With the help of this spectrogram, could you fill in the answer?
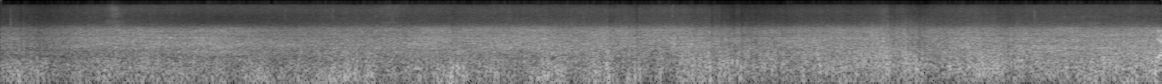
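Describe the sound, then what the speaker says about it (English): An Air France airliner taxis at Newcastle International Airport, heard as a continuous low, distant engine rumble mixed with wind noise on the microphone. "the Air France is taxiing now"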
